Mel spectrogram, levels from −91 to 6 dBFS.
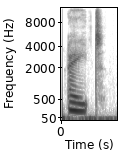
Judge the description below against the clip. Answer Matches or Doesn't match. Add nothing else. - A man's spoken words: Doesn't match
